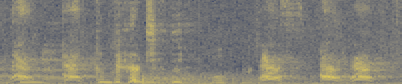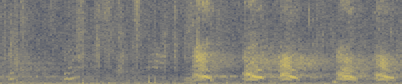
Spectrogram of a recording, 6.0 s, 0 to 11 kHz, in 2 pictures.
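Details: A toy Australian Shepherd, eight months old, herding an 800-pound Peruvian horse; a rapid series of short, sharp, high yapping barks in bursts of two or three, repeating through the recording with brief pauses between.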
